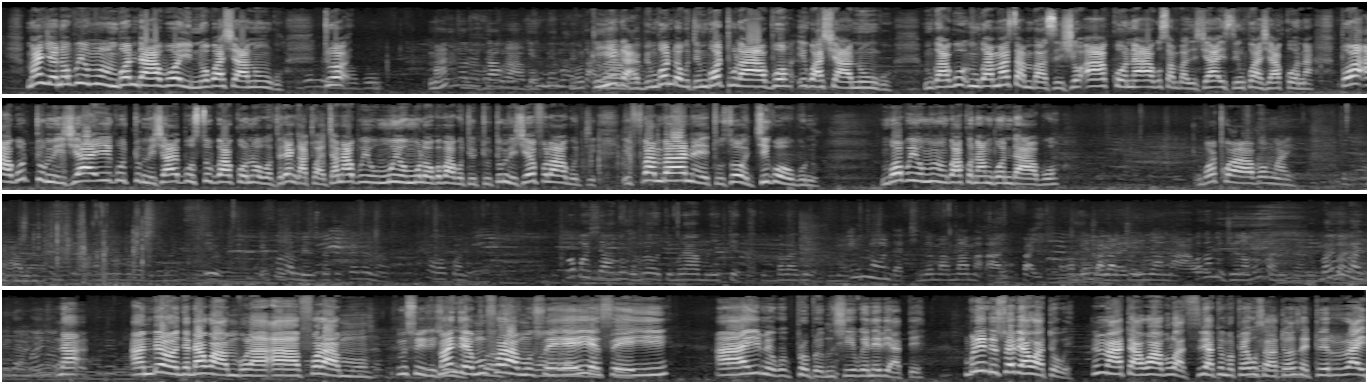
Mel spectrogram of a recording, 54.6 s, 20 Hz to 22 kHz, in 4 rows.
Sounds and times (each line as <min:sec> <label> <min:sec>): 0:00.0 women 0:54.5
